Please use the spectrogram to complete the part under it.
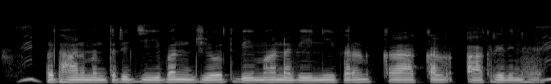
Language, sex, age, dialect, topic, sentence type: Hindi, male, 18-24, Marwari Dhudhari, banking, statement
